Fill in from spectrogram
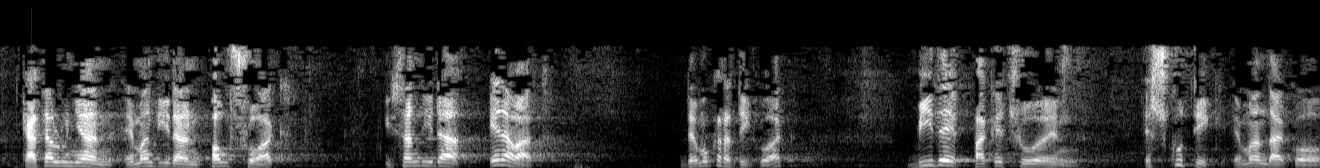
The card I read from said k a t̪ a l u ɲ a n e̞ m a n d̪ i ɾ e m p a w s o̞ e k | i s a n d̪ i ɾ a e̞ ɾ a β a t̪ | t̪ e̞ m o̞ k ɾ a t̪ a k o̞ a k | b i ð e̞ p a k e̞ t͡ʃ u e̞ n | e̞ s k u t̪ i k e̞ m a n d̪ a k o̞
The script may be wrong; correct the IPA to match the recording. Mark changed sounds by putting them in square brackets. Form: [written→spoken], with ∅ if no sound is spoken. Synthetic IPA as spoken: k a t̪ a l u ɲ a n e̞ m a n d̪ i ɾ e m p a w s o̞ [e→a] k | i s a n d̪ i ɾ a e̞ ɾ a β a t̪ | [t̪→d̪] e̞ m o̞ k ɾ a t̪ [a→i] k o̞ a k | b i ð e̞ p a k e̞ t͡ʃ u e̞ n | e̞ s k u t̪ i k e̞ m a n d̪ a k o̞

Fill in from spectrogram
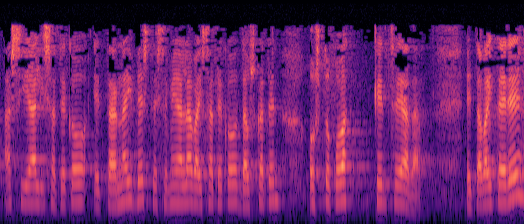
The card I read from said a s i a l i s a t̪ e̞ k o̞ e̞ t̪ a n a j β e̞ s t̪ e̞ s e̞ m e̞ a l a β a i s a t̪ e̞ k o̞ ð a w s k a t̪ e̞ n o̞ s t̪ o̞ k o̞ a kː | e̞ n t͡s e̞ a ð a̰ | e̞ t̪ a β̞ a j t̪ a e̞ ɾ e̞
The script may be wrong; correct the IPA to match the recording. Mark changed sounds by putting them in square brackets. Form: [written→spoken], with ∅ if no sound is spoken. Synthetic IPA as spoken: a s i a l i s a t̪ e̞ k o̞ e̞ t̪ a n a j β e̞ s t̪ e̞ s e̞ m e̞ a l a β a i s a t̪ e̞ k o̞ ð a w s k a t̪ e̞ n o̞ s t̪ o̞ [k→p] o̞ a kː | e̞ n t͡s e̞ a ð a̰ | e̞ t̪ a β̞ a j t̪ a e̞ ɾ e̞

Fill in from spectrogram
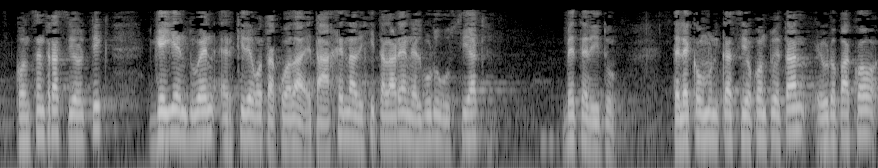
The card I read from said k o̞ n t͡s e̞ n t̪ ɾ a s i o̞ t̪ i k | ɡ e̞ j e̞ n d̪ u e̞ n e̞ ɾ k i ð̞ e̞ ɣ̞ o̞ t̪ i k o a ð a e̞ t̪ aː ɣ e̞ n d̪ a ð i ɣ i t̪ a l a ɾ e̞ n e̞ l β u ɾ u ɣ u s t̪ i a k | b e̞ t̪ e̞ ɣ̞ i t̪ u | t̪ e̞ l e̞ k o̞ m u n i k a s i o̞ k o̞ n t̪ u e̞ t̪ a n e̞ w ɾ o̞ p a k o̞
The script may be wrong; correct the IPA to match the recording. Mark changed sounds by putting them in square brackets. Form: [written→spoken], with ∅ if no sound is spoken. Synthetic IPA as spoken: k o̞ n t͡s e̞ n t̪ ɾ a s i o̞ t̪ i k | ɡ e̞ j e̞ n d̪ u e̞ n e̞ ɾ k i ð̞ e̞ ɣ̞ o̞ t̪ [i→a] k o a ð a e̞ t̪ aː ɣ e̞ n d̪ a ð i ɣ i t̪ a l a ɾ e̞ n e̞ l β u ɾ u ɣ u s t̪ i a k | b e̞ t̪ e̞ [ɣ̞→ð̞] i t̪ u | t̪ e̞ l e̞ k o̞ m u n i k a s i o̞ k o̞ n t̪ u e̞ t̪ a n e̞ w ɾ o̞ p a k o̞

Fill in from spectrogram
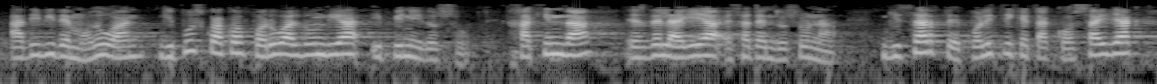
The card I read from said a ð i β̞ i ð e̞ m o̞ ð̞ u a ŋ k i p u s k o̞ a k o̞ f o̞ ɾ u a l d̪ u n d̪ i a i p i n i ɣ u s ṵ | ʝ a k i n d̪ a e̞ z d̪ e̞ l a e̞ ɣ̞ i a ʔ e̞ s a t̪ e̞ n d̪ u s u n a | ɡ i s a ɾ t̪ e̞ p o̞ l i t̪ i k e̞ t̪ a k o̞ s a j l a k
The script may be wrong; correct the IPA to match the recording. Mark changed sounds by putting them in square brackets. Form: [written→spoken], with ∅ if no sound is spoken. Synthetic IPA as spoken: a ð i β̞ i ð e̞ m o̞ ð̞ u a ŋ [k→ɡ] i p u s k o̞ a k o̞ f o̞ ɾ u a l d̪ u n d̪ i a i p i n i [ɣ→ð] u s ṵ | ʝ a k i n d̪ a e̞ z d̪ e̞ l a e̞ ɣ̞ i a ʔ e̞ s a t̪ e̞ n d̪ u s u n a | ɡ i s a ɾ t̪ e̞ p o̞ l i t̪ i k e̞ t̪ a k o̞ s a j [l→ʎ] a k

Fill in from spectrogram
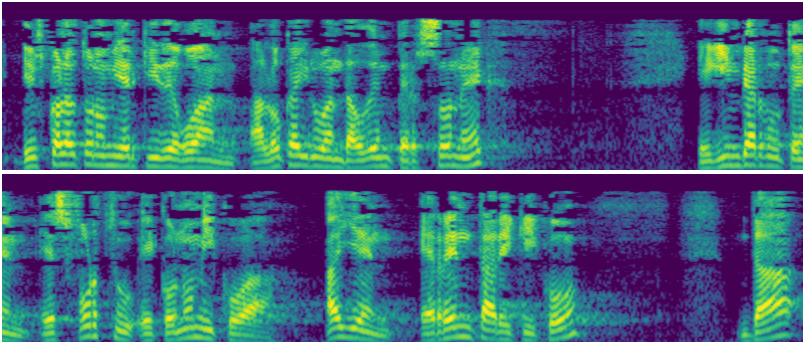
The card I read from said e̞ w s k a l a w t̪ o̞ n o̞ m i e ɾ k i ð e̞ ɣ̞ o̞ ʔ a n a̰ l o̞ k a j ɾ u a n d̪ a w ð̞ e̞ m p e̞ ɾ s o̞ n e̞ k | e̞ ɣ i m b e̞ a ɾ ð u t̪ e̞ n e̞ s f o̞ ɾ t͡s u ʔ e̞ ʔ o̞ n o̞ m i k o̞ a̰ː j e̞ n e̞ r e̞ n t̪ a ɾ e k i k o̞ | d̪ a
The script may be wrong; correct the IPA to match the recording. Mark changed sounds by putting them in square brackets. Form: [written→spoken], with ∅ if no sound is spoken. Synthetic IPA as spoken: e̞ w s k a l a w t̪ o̞ n o̞ m i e ɾ k i ð e̞ ɣ̞ o̞ [ʔ→∅] a n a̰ l o̞ k a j ɾ u a n d̪ a w ð̞ e̞ m p e̞ ɾ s o̞ n e̞ k | e̞ ɣ i m b e̞ a ɾ ð u t̪ e̞ n e̞ s f o̞ ɾ t͡s u ʔ e̞ [ʔ→k] o̞ n o̞ m i k o̞ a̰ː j e̞ n e̞ r e̞ n t̪ a ɾ e k i k o̞ | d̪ a

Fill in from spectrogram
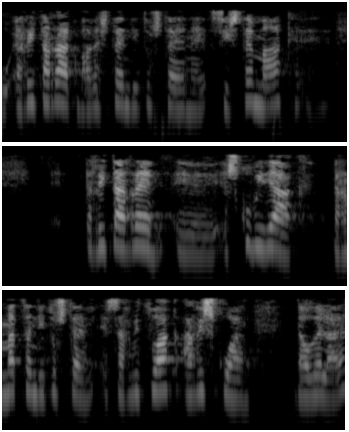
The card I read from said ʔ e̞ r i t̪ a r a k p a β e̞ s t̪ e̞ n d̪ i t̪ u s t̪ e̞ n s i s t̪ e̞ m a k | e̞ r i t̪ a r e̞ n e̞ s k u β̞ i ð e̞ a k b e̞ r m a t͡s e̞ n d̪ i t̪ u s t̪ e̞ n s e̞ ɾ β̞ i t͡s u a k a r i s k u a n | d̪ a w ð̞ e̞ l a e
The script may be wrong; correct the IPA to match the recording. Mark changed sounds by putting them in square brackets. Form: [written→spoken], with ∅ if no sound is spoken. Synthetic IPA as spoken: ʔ e̞ r i t̪ a r a k [p→b] a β e̞ s t̪ e̞ n d̪ i t̪ u s t̪ e̞ n s i s t̪ e̞ m a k | e̞ r i t̪ a r e̞ n e̞ s k u β̞ i ð e̞ a k b e̞ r m a t͡s e̞ n d̪ i t̪ u s t̪ e̞ n s e̞ ɾ β̞ i t͡s u a k a r i s k u a n | d̪ a w ð̞ e̞ l a e

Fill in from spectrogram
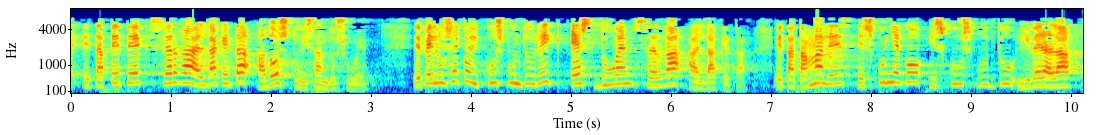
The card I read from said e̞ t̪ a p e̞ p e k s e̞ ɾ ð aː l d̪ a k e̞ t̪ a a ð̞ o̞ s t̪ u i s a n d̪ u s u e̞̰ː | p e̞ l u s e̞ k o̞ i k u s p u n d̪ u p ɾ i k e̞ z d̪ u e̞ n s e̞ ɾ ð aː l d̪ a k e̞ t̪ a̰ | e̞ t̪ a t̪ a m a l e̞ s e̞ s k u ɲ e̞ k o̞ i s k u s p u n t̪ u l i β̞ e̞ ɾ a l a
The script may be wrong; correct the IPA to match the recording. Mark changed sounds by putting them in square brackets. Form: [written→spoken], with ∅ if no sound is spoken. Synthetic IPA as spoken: e̞ t̪ a p e̞ p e k s e̞ ɾ [ð→ɣ] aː l d̪ a k e̞ t̪ a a ð̞ o̞ s t̪ u i s a n d̪ u s u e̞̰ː | p e̞ l u s e̞ k o̞ i k u s p u n [d̪→t̪] u [p→∅] ɾ i k e̞ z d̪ u e̞ n s e̞ ɾ [ð→ɣ] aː l d̪ a k e̞ t̪ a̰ | e̞ t̪ a t̪ a m a l e̞ s e̞ s k u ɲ e̞ k o̞ i s k u s p u n t̪ u l i β̞ e̞ ɾ a l a

